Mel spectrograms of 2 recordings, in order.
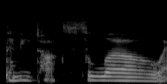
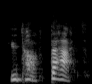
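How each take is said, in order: First: Slow and soft, stretching the last word; hushed, stretched-out demonstration of slow speech; talking slow. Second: Quick, punchy demonstration of fast talk. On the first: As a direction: draw out "slow" to show slow talking. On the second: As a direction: say it briskly to mimic a fast talker. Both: Shown as a demonstration.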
